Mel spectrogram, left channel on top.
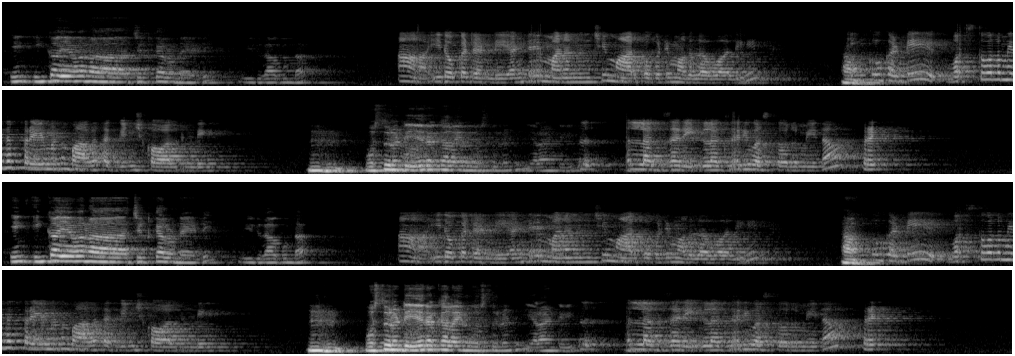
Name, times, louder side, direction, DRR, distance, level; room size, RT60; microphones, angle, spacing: voice 1, 0.1-2.1 2.4-3.1 8.4-8.7 13.2-15.9 16.4-16.5, right 4 dB, 50° right, 0.3 m, -23 dB
voice 2, 4.0-7.6 8.5-12.2 14.1-14.3 15.9-16.0 16.3-18.8, left 2 dB, 30° left, 0.8 m, -30 dB
15.0 x 7.7 x 2.6 m
head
